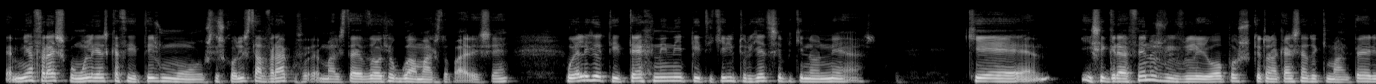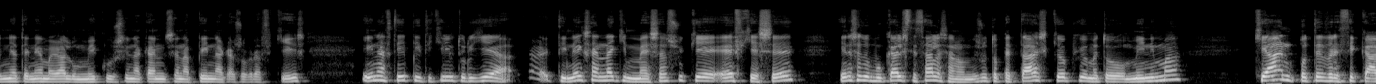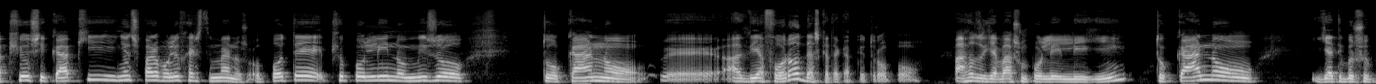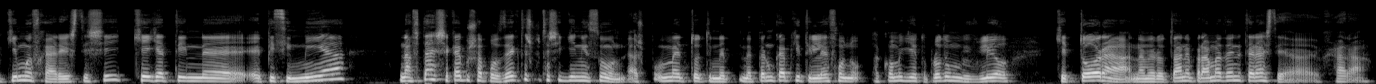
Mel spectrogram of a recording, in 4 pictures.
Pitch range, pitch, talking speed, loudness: 135-180 Hz, 155 Hz, 165 wpm, -18 LUFS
